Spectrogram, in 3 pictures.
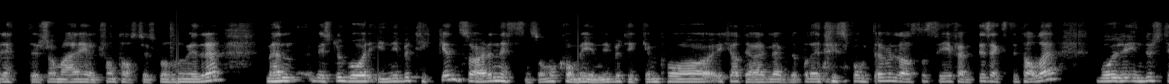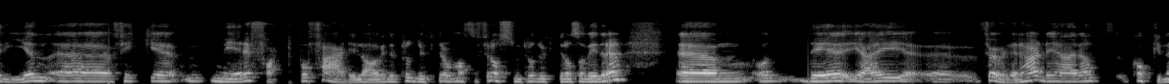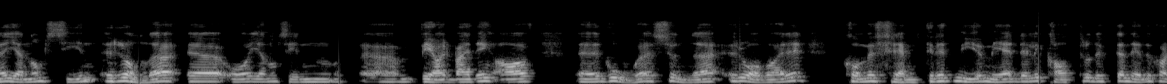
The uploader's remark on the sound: Live Zoom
